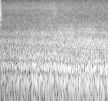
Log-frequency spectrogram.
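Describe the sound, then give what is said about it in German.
A steady, broad engine roar like an airplane passing overhead, constant in loudness throughout with no voices over it. “Also ein Flugzeug, das ist mir drüben.”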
